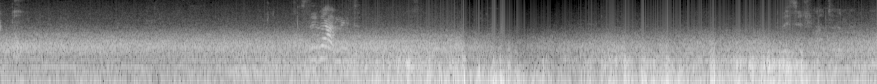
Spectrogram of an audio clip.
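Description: Thunder rumbling: a low rolling rumble builds about three seconds in and grows loud, with crackle, through the second half.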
